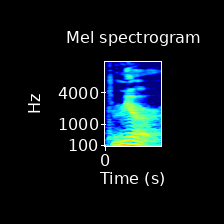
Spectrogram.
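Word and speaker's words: Teymur: I think it's Termuer. Temur, that sounds right.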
